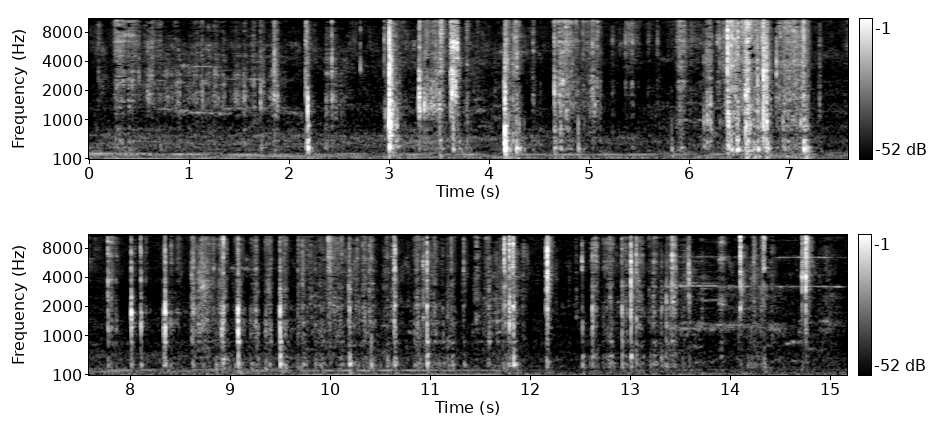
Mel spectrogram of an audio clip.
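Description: Plastic parts and wires click and knock as hands handle them.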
